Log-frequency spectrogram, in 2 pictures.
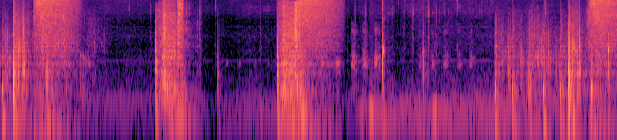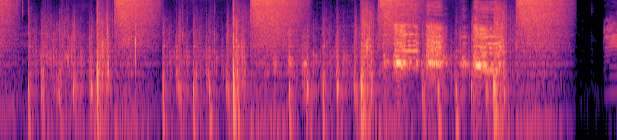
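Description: Chickens in the Skyblock video game cluck and squawk in repeated short bursts, some louder and close, others softer, coming faster toward the end, with no talk.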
